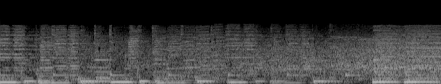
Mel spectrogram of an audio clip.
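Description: Guaguancó-style salsa music plays steadily and fairly loud, with a bouncing bass line and dense percussion and brass-like layers. No one speaks over it.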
